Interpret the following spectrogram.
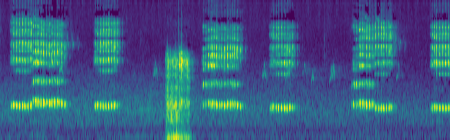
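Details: Raccoon (Procyon lotor), call.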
